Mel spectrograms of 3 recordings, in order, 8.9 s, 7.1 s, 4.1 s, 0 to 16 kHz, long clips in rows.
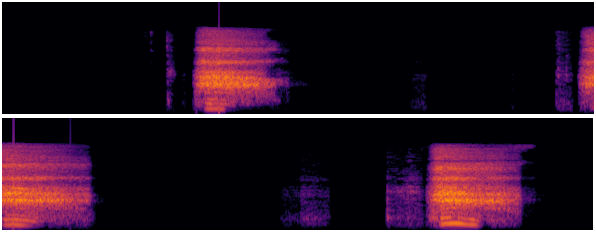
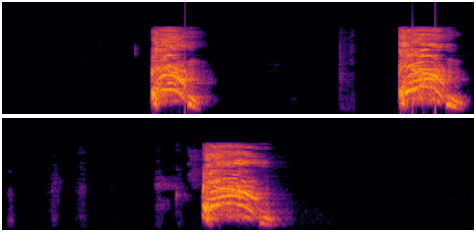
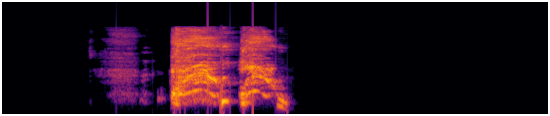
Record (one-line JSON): {"exhalation_length": "8.9 s", "exhalation_amplitude": 19750, "exhalation_signal_mean_std_ratio": 0.35, "three_cough_length": "7.1 s", "three_cough_amplitude": 29671, "three_cough_signal_mean_std_ratio": 0.35, "cough_length": "4.1 s", "cough_amplitude": 28542, "cough_signal_mean_std_ratio": 0.36, "survey_phase": "beta (2021-08-13 to 2022-03-07)", "age": "45-64", "gender": "Male", "wearing_mask": "No", "symptom_none": true, "smoker_status": "Never smoked", "respiratory_condition_asthma": false, "respiratory_condition_other": false, "recruitment_source": "REACT", "submission_delay": "1 day", "covid_test_result": "Negative", "covid_test_method": "RT-qPCR", "influenza_a_test_result": "Negative", "influenza_b_test_result": "Negative"}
